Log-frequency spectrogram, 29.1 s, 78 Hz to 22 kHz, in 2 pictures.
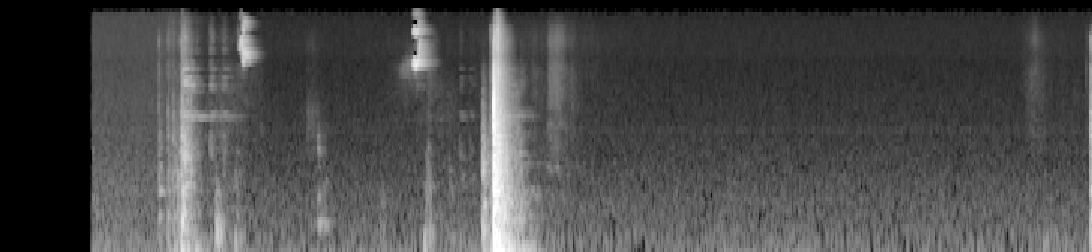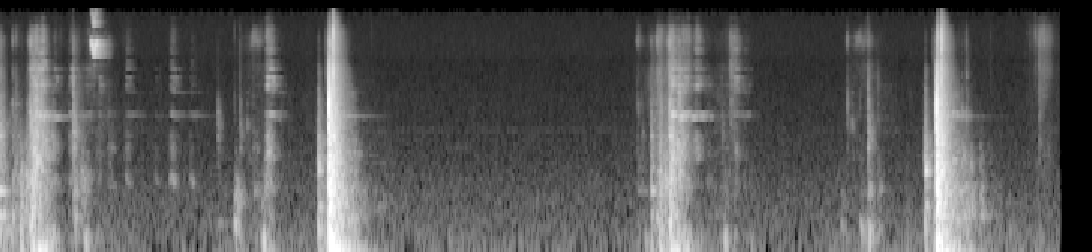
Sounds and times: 2.2s Opening and closing a fridge door 3.4s
6.5s Opening and closing a fridge door 7.1s
14.6s Opening and closing a fridge door 15.9s
18.8s Opening and closing a fridge door 19.4s
23.2s Opening and closing a fridge door 24.0s
26.9s Opening and closing a fridge door 27.6s

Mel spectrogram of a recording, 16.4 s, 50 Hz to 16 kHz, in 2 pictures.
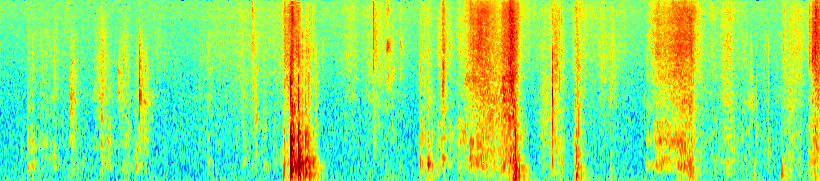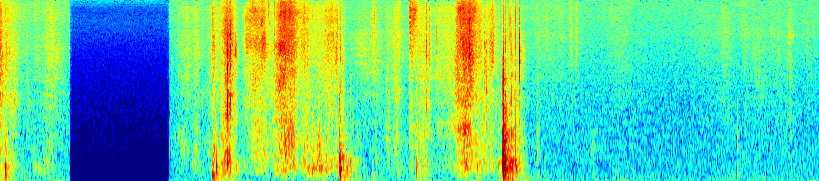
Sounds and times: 10.3s Putting dark shoes on/off on concrete 13.6s

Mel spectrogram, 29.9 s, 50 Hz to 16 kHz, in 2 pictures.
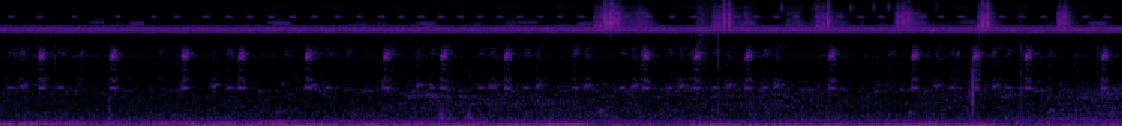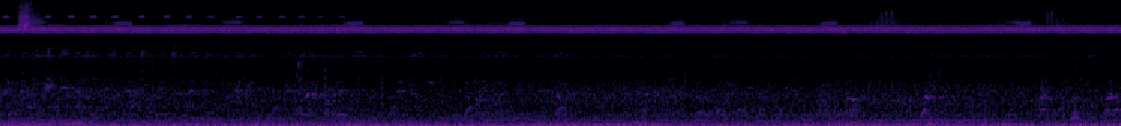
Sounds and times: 0.0s crickets 29.9s
0.0s frogs 29.9s

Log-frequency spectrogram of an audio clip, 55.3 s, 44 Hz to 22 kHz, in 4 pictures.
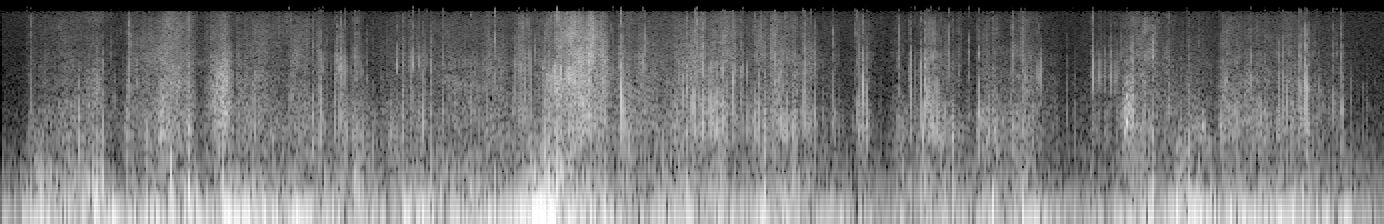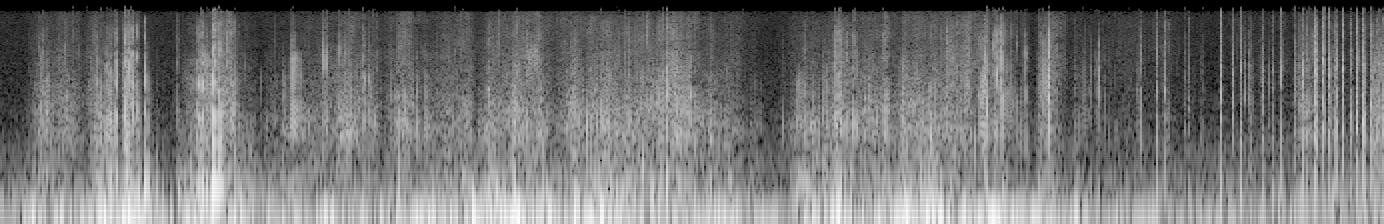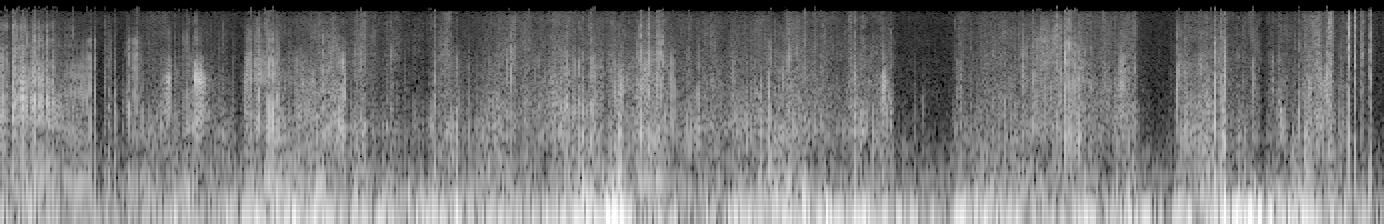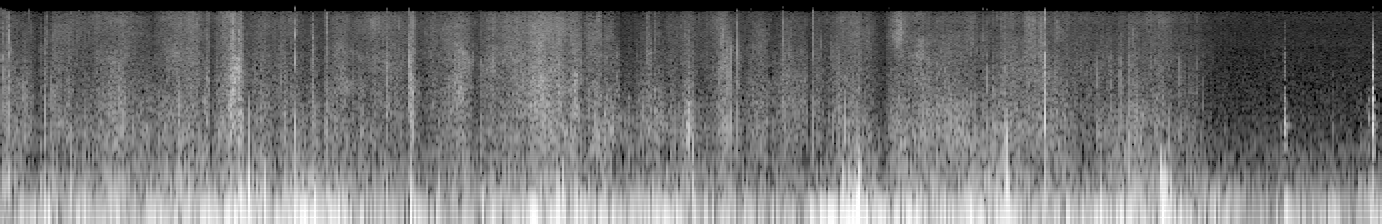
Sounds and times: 15.8s Leather Rubbing 20.8s
26.8s Leather Rubbing 36.3s
37.8s Leather Rubbing 53.6s

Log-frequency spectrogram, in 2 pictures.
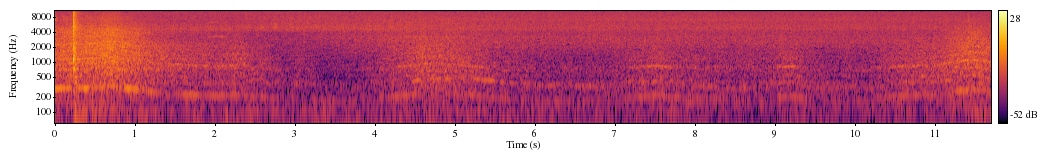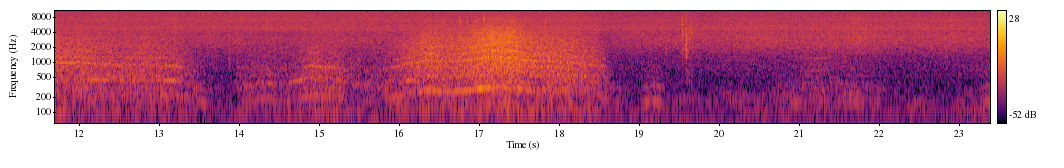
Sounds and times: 0.0s occasional cracklings of the door 1.0s
0.0s strong wind 19.2s

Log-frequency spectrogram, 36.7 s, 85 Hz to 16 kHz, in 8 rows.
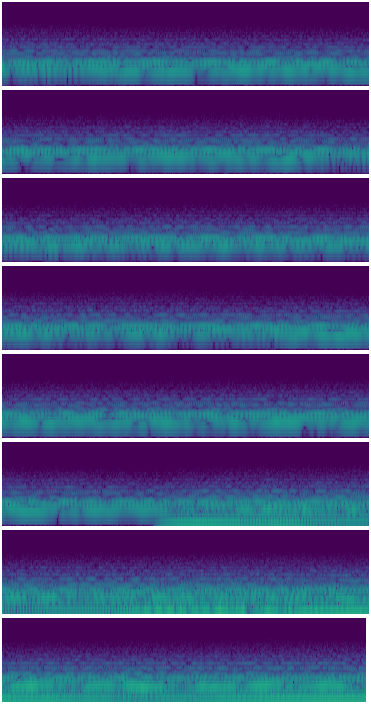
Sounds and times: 0.0s Calm synth music 36.6s

